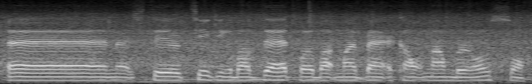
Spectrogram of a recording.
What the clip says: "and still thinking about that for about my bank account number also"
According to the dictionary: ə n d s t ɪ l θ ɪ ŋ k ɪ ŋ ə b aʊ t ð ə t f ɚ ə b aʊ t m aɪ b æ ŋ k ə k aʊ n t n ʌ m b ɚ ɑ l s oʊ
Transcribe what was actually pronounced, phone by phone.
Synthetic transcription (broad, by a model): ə n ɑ s t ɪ l t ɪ ŋ k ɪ ŋ ə b aʊ t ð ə t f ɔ ə b aʊ t m aɪ b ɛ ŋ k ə k aʊ n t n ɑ m b ɚ ɑ l s oʊ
